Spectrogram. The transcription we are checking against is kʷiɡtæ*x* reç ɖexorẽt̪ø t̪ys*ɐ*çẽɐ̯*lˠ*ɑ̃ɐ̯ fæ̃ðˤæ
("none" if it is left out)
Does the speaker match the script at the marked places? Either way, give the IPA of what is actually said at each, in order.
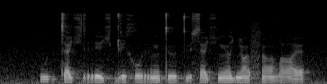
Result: ç, æ, ʎ

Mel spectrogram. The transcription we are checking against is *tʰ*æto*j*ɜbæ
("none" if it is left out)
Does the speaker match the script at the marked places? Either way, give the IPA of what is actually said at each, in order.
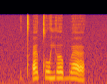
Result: tʼ, j

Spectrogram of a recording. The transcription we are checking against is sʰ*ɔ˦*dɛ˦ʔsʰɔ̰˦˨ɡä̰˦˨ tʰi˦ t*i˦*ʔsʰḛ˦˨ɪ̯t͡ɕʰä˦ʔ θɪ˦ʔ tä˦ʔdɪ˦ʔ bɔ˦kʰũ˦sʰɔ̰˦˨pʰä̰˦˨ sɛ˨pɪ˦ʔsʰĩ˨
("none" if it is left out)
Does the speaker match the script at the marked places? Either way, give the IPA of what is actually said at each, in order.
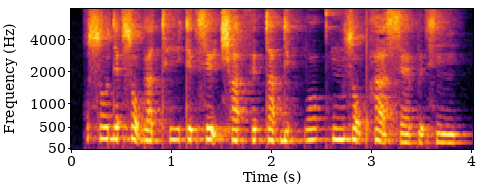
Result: ɔ˦, ɪ˦

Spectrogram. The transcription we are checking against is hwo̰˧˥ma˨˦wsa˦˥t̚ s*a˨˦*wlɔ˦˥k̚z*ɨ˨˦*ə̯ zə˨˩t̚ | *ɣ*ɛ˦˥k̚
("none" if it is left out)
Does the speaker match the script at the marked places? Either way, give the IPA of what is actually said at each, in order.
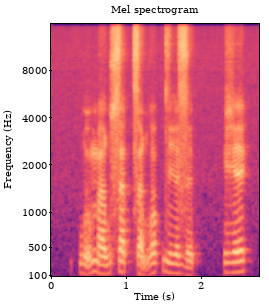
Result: a̰˧˨, ɨ˧, ɣ

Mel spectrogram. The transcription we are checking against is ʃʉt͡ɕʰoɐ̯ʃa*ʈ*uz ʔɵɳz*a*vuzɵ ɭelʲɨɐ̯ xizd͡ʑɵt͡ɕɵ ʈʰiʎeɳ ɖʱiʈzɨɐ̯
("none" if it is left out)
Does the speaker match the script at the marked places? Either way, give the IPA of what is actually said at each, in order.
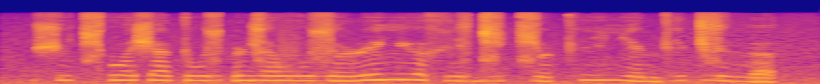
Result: ʈ, ɐ

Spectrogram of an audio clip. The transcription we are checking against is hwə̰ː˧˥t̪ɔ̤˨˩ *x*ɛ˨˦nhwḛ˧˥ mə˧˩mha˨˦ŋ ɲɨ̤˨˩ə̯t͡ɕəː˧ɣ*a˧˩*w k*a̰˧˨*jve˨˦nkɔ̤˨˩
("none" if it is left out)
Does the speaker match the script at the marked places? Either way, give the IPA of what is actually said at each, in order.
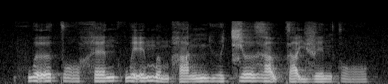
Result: h, a̰˧˨, a̰˧˨

